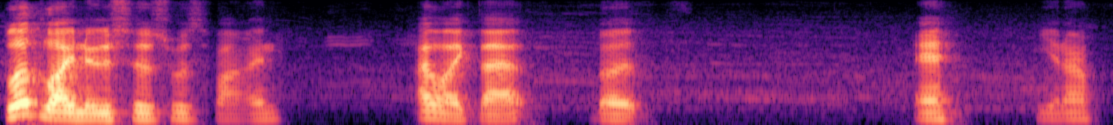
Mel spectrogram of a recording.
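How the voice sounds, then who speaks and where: A man's voice: a little high, slow, a bit bright. A man casually commenting on a wrestling video game on a live stream, rambling with fillers and restarts.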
